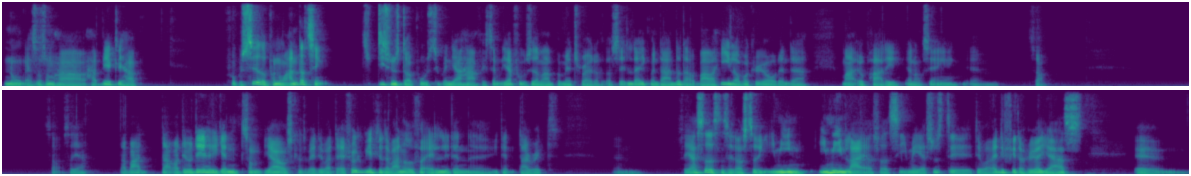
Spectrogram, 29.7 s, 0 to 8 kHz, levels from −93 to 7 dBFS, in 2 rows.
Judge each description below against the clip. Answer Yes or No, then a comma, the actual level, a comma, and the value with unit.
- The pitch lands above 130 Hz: No, low, 115 Hz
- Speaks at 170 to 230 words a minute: Yes, average, 220 wpm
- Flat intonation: Yes, narrow, 2.2 semitones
